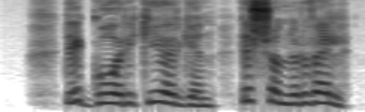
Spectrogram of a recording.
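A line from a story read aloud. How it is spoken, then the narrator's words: Despairing. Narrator (Norwegian): sa Martine fortvilet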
